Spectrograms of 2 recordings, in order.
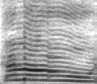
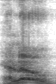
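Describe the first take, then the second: First: It is said in a high falsetto voice. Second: It is said in a low, deep voice.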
